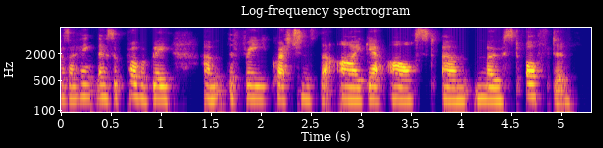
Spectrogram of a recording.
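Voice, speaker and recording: The setting behind the voice is quiet. A woman talks at a moderate pace. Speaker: webinar host. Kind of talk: webinar presentation. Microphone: video call.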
